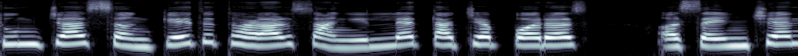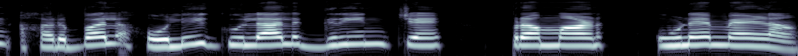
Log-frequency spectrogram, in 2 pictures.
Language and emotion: Goan Konkani, neutral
